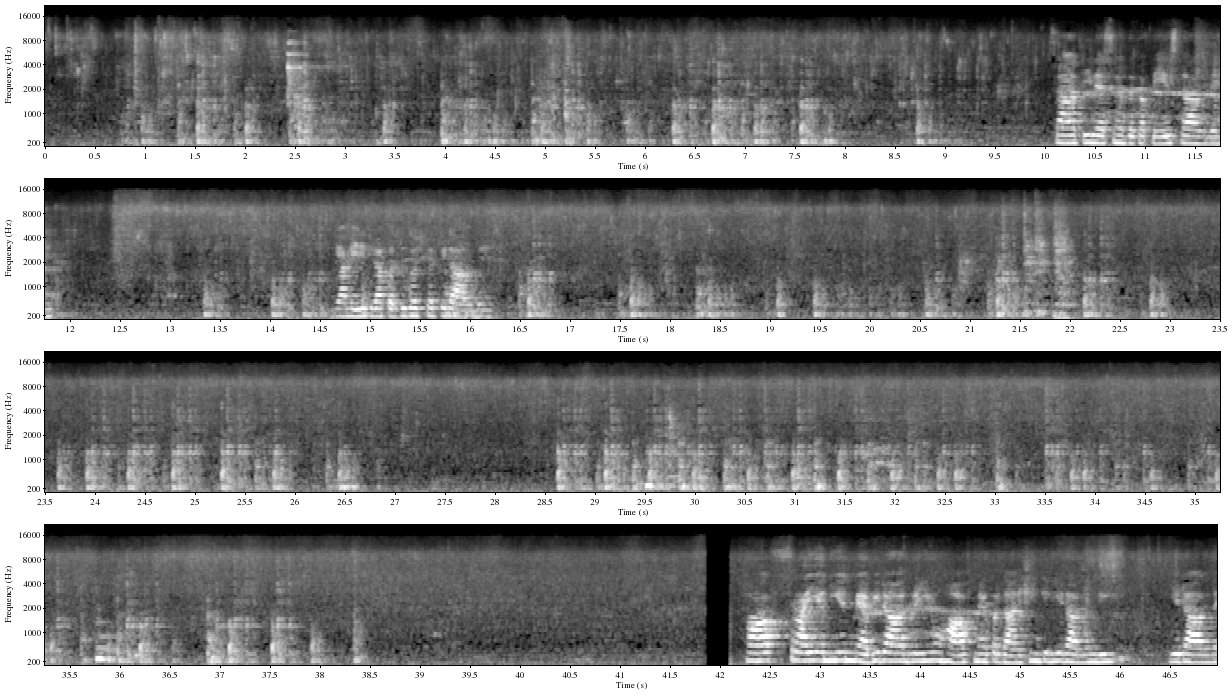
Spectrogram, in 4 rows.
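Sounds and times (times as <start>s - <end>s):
spices sizzling in hot oil: 0.0s - 10.5s, 11.2s - 46.9s
spatula scraping wok: 0.8s - 9.0s, 10.7s - 38.6s.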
